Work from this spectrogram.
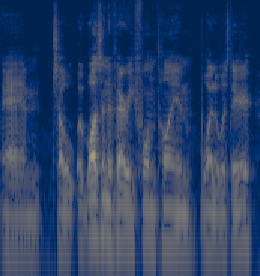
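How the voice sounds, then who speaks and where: A man's voice: deep voice, moderate pace. A young man casually telling a story on his podcast, swearing freely and acting out what people said. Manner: profane, animated retelling of a hospital visit. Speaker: podcast host.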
